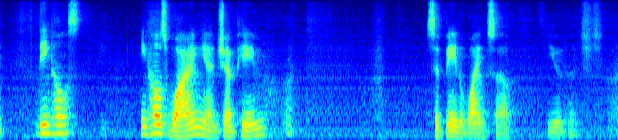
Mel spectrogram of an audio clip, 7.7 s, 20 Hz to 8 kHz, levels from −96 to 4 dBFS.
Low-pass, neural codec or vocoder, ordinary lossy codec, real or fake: none; codec, 16 kHz, 0.2 kbps, FocalCodec; none; fake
